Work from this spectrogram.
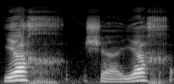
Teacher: yakh ada bunyi kahak dia tu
